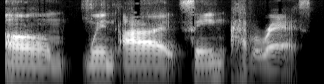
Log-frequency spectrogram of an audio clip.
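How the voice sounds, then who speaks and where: A man's voice: medium pitch, little pitch movement, takes it slowly. A man from Tennessee with a Southern US accent and a lisp, talking candidly as a guest in a podcast interview. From Tennessee, United States. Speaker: guest, R&B soul singer. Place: studio.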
